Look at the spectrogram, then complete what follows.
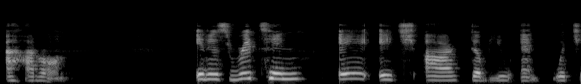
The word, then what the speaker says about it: Aaron: Aaron is found in Strong's H175, and it is pronounced Aharon.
